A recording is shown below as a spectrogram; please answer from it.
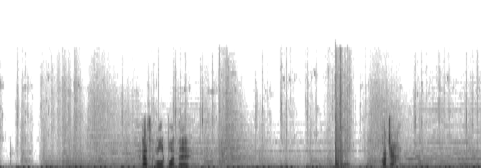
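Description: Rapid hoofbeats of many galloping cavalry horses drum steadily throughout, with a couple of whinnies, while someone talks over the commotion, in a video game set in Calradia.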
